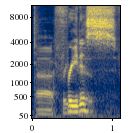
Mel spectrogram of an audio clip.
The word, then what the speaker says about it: Freitas: Freitas. – Freitas. – Freitas. – Freitas. – Freitas. – You put a little roll in the R if you want.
